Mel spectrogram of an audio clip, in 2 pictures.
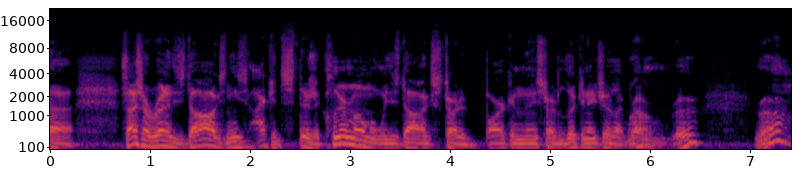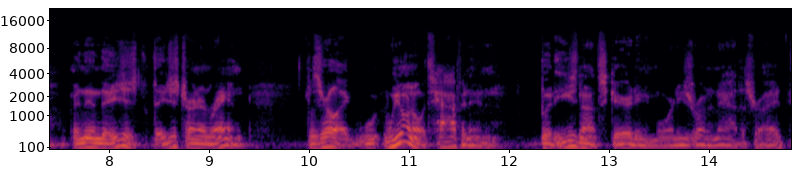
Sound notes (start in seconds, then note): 5.7 imitates dogs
